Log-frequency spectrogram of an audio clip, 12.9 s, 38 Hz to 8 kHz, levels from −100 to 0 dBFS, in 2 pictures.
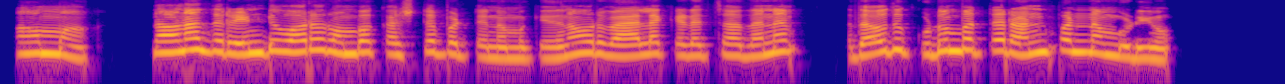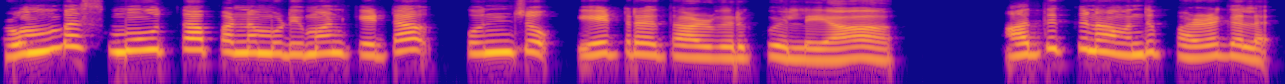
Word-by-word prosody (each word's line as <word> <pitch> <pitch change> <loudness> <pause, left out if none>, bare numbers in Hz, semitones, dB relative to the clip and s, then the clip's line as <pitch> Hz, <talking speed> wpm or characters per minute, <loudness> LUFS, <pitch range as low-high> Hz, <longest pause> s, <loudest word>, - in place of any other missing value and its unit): ஆமா. 270 -3 +2 0.4
நானும் 295 +4 +7
அது 305 -2 0
2 285 +4 +3
வாரம் 310 +2 +2
ரொம்ப 275 +1 +2
கஷ்டப்பட்டேன். 250 -4 -4
நமக்கு 195 0 -5
எதுனா 205 +6 -1
ஒரு 270 - -2
வேல 230 +3 +3
கெடச்சாதான, 235 +2 -1 0.4
அதாவது 280 +8 +2
குடும்பத்த 320 +2 +2
ரன் 280 +4 +3
பண்ண 300 -3 +2
முடியும். 195 -3 -2 0.6
ரொம்ப 305 - +4 0.2
ஸ்மூத்தா 330 +2 +1
பண்ண 285 -1 +1
முடியுமான்னு 275 +1 -2
கேட்டா, 245 +7 +1 0.3
கொஞ்சம் 290 0 +1 0.2
ஏற்றத்தாழ்வு 235 -6 -1
இருக்கும் 205 +1 -4
இல்லயா? 185 0 0 0.8
அதுக்கு 335 +8 -3
நான் 280 -4 +1
வந்து 260 +3 -2
பழகல. 220 -1 -1
265 Hz, 140 wpm, -22 LUFS, 230-295 Hz, 0.8 s, நானும்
